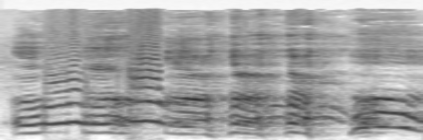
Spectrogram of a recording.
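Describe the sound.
A voice imitates an eerie cough with a string of drawn-out, wavering vocal bursts, loud and tonal, almost laugh-like, over about two seconds.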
